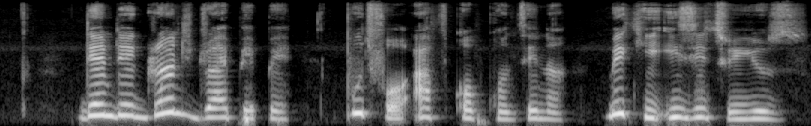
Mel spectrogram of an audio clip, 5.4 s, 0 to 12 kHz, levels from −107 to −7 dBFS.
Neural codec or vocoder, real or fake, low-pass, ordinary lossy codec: none; real; 10.8 kHz; Opus, 64 kbps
